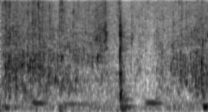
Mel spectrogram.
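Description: Paddles moving a small boat through shallow water, with leaves and branches brushing past the boat and the people in it. There is one sharp knock a little past the middle.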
